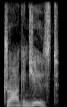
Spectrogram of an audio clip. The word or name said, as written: drug-induced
